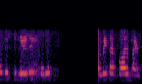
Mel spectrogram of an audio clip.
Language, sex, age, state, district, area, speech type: Kannada, female, 18-30, Karnataka, Gadag, rural, conversation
